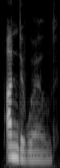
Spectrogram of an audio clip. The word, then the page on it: underworld: ‘ʌndər,wɜ:rld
